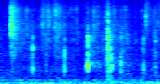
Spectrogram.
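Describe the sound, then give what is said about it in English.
Crackly crinkling of a candy wrapper being unwrapped from a candy taken out of a box, with a quick series of irregular rustling bursts and sharp snaps and no voices. “So you have a wrapping on the box that you open to unwrap a candy”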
